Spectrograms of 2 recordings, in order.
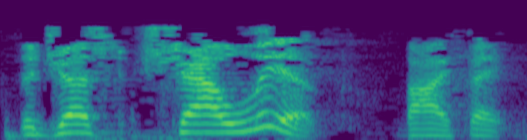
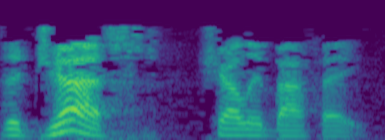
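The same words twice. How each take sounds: First: The stress is on "shall live". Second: The stress is on "just".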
